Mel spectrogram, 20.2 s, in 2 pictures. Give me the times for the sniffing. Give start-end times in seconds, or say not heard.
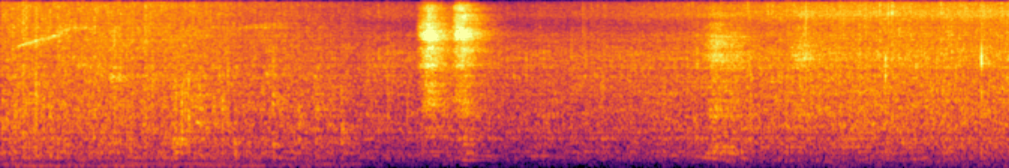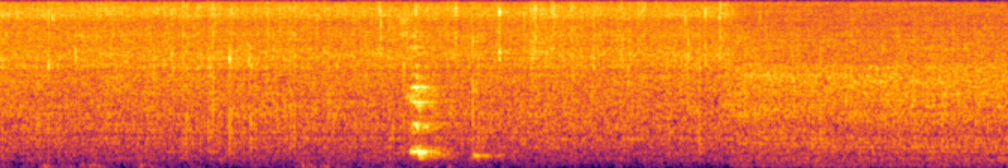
4.2-4.8, 7.0-8.2, 14.1-14.9.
